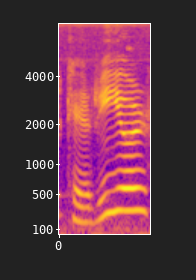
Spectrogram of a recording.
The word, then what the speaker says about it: career: And now the words stress, the words ending with suffix ee, eer and air are stressed on the the syllable itself, that is payee, addressee, employee, absentee. And engineer, volunteer, career, mountaineer, millionaire and questionnaire. And let us see accent in the compound words.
